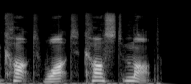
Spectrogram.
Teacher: spread Hollow right pointing triangle as in cot what cost mop the tongue and jaw are lowered because the back of the tongue is used to articulate this vowel thus it is a back open low vowel the lips are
